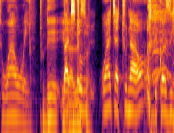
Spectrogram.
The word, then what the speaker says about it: Huawei: this pronunciation as well is it Huawei hwei no it's supposed to be hwei it's supposed to be silent it's huwei today watch now because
